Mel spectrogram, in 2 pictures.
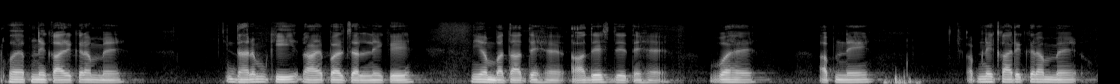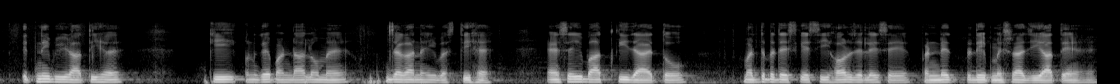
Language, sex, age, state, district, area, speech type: Hindi, male, 18-30, Madhya Pradesh, Jabalpur, urban, spontaneous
